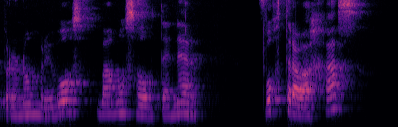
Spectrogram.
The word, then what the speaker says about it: trabajás: vos, vamos a obtener vos trabajás, vos comés y vos vivís. La sílaba final es siempre la sílaba que va a sonar más fuerte porque se trata siempre de palabras agudas.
